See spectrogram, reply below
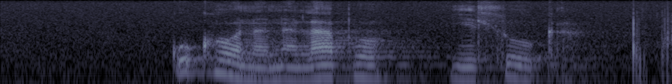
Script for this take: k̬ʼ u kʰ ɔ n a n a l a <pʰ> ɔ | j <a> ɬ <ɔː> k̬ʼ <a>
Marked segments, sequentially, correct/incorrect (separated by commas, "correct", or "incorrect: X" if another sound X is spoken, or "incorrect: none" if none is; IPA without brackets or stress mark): correct, incorrect: e, incorrect: uː, correct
